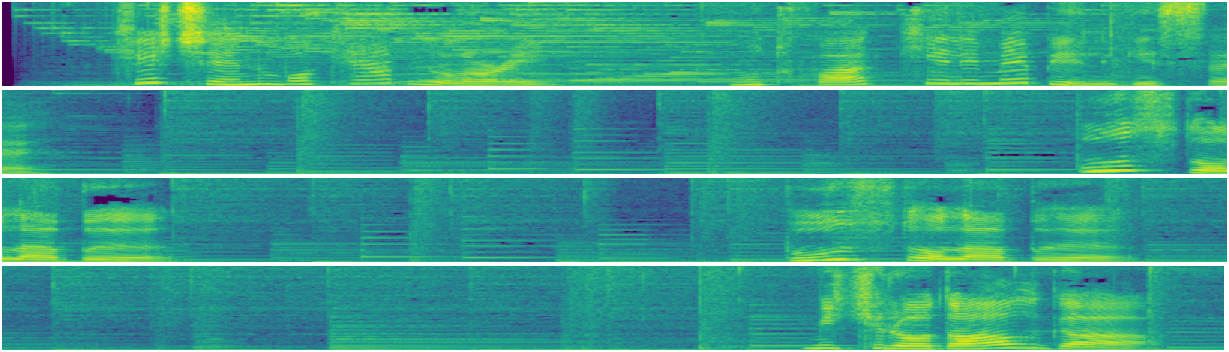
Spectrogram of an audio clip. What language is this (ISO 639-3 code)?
tur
